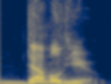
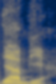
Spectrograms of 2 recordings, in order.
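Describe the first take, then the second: First: The letter is said in a standard accent. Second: The letter is said in a Maryland accent. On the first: The speaker calls it right. "you had to say W" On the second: The speaker calls it wrong. "not W"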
